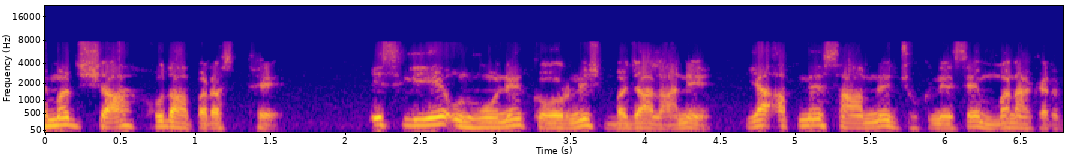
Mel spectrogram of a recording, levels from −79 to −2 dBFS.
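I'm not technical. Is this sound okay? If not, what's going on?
No. Bluetooth LC3 compression, throughout: the speech sounds breathy and grainy, with no sound above 7.7 kHz, likely from heavy squeezing for a Bluetooth link.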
